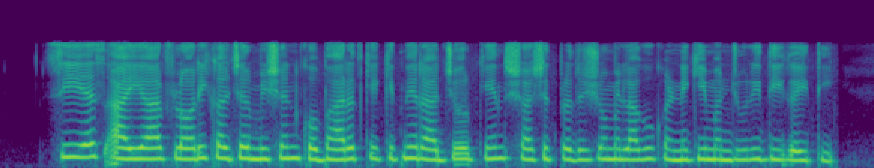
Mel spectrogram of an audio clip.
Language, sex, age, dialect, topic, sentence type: Hindi, female, 18-24, Hindustani Malvi Khadi Boli, banking, question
